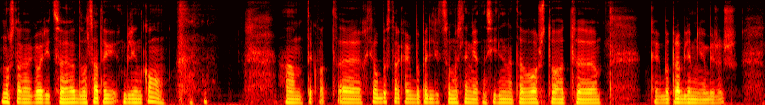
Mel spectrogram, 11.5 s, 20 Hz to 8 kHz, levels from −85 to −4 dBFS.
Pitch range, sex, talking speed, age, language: 95-110 Hz, male, 120 wpm, 20-39, Russian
